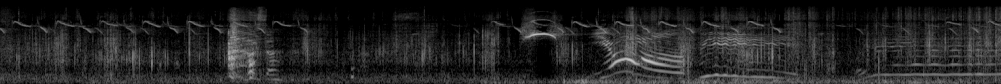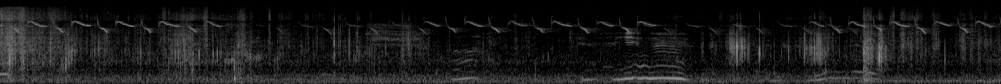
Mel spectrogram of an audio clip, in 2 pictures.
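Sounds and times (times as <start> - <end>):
songbird chirping: 0.0 - 3.3, 4.0 - 20.0
crunches on gravel: 0.0 - 15.8, 16.4 - 20.0
woman calling: 5.9 - 10.4, 15.8 - 17.0.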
